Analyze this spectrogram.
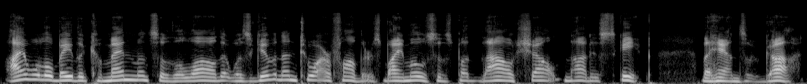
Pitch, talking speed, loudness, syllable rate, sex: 170 Hz, 185 wpm, -20 LUFS, 4.6 syllables/s, male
